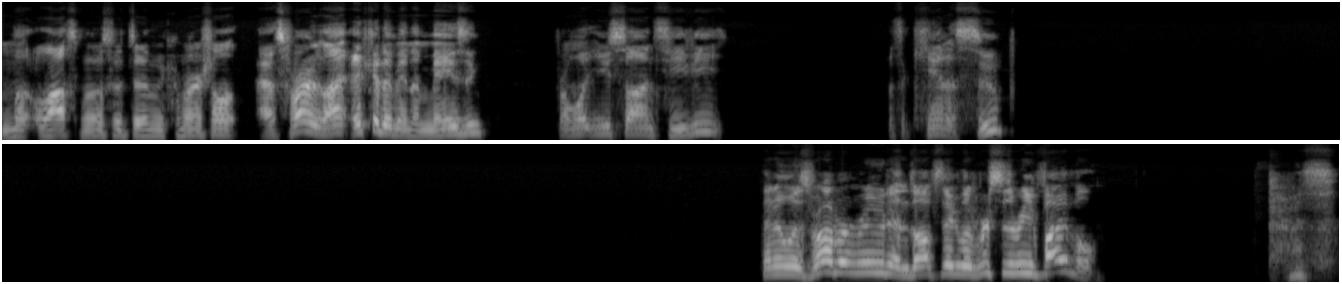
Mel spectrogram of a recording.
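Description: A man talks calmly into a close microphone, with pauses.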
